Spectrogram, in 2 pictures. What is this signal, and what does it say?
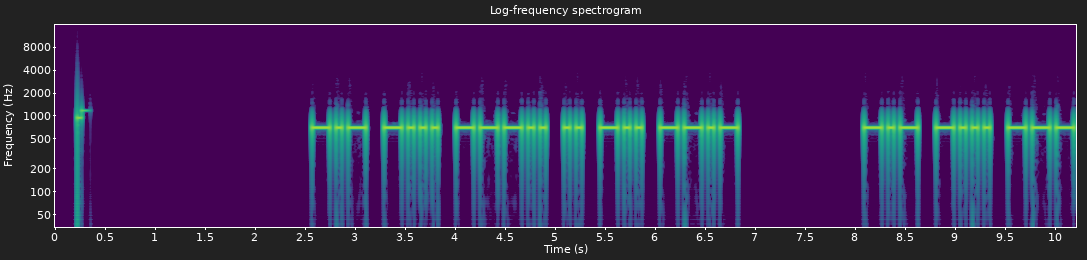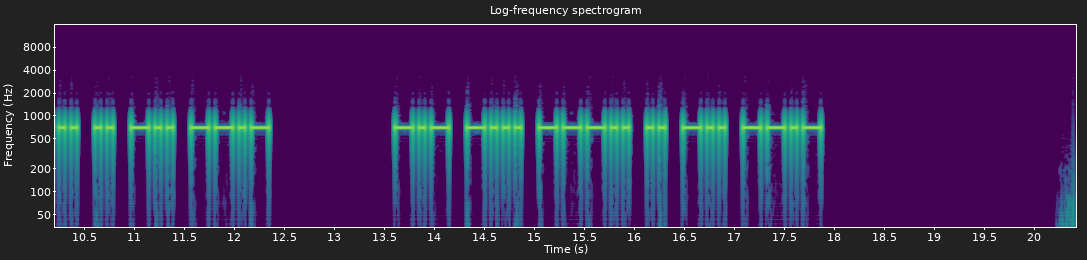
Morse code, heard as a keyed tone, about 20 wpm, 700 Hz. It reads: KB8IDQ KB8IDQ KB8IDQ
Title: USA Call Signs - 6 Characters - Repeated 3x - 20wpm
